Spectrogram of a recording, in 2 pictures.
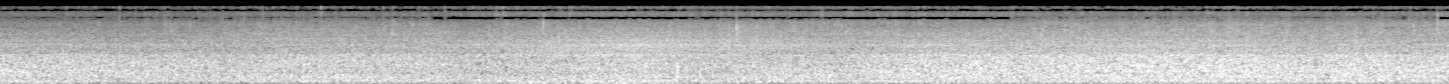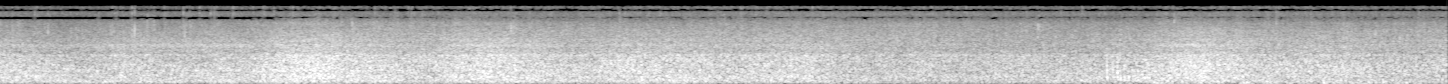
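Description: Steady rain falling, an even, dense hiss that swells a little now and then.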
